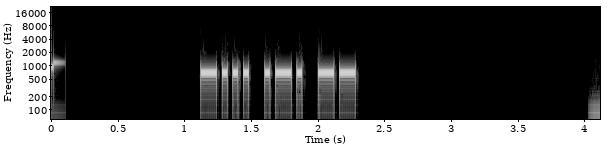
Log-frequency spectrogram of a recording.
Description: Morse code, heard as a keyed tone, about 29 wpm, 700 Hz. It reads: BRM
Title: USA Call Sign Postfixes - 3 Letters 30wpm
